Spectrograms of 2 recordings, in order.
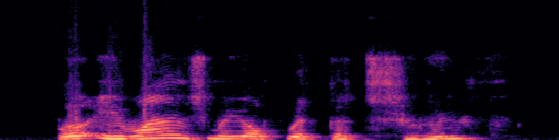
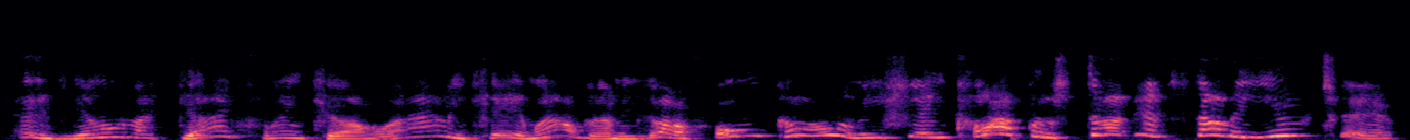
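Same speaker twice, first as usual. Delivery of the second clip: high-pitched bad American voice, climbing higher as it goes; hammed-up American, pitched way up; terrible American accent; 10 semitones higher than usual. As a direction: put on a badly faked, squeaky-high American accent. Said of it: "I've got a terrible American accent".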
